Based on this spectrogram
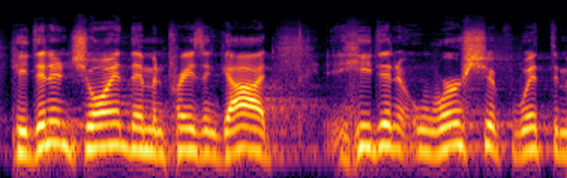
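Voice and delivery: ordinary talk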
